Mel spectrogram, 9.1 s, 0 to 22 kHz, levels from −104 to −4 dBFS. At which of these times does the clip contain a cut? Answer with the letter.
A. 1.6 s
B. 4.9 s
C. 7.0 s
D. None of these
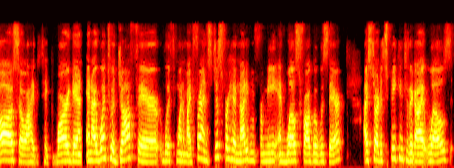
A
